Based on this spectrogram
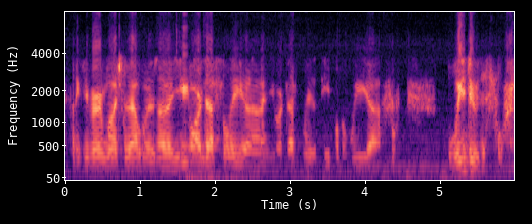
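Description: A man speaks very fast at a medium pitch, his intonation monotone and flat. His loudness swings widely, and background noise is noticeable. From Arkansas. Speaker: metal band vocalist. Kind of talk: interview. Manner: halting.

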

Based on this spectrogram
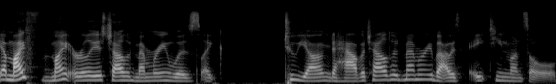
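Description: A woman with an American accent at a medium pitch, fairly quick in pace with ordinary pitch variation, on a very clean recording with a silent background. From Illinois, Springfield. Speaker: podcast co-host. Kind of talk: casual chat.

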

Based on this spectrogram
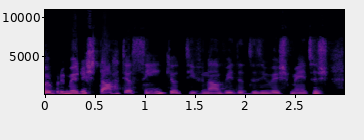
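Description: A woman speaks at a fairly quick pace in a normal speaking voice. Her intonation is fairly even, and the background is quiet. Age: 20s. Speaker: copywriter and crypto student. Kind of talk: podcast interview.

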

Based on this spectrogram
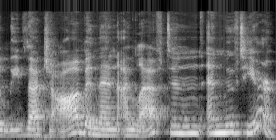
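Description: In an ordinary speaking voice, a woman with an American accent talks at a fairly quick pace with ordinary pitch variation. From Boston, Massachusetts, US. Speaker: journalist. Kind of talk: casual chat.

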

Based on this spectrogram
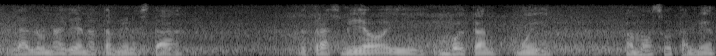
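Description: In a Mexican accent, the speaker goes at a very slow pace with long, frequent pauses and monotone, flat intonation over noticeable background noise. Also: man, fairly low pitch for a man. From Mexico. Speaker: listener contributor. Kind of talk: voice message. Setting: outdoors.

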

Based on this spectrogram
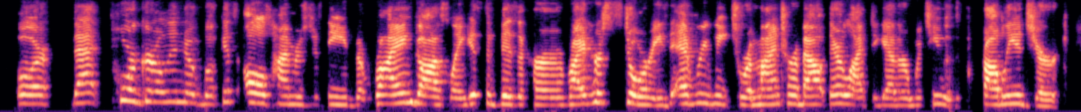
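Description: This woman has an ordinary speaking voice, fairly high in pitch with ordinary pitch variation. She keeps a moderate pace, and her loudness swings widely. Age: 40s. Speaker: book podcast co-host. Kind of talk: casual chat.

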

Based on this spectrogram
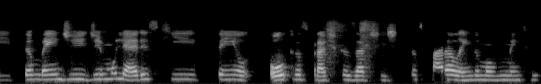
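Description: A woman's voice comes through dry and close, with no echo. She sounds somewhat breathy and speaks in a flat monotone, her loudness swinging widely. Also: moderate pace. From Embu das Artes, São Paulo state, Brazil. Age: 20s. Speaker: street artist. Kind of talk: interview. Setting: live video call.

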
